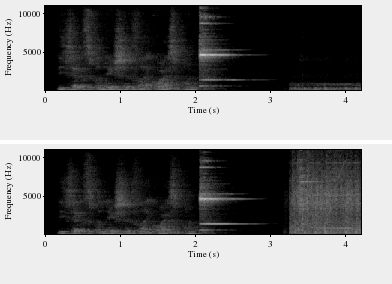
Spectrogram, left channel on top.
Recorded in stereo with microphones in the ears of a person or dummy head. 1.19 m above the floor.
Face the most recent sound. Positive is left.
turn(degrees=30)  # may be behind; listen again after turning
